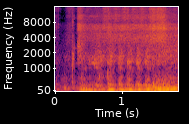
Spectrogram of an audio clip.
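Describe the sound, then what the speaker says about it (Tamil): A car engine starting in Saudi Arabia, a short cranking burst that catches into a steady low running rumble, close and fairly loud, with no talking. "நாங்கள் வண்டியை ஸ்டார்ட் பண்ணுவோம் ஃபஸ்ட்டு"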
